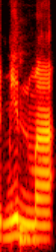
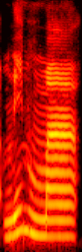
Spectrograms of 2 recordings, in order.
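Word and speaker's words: مما: Kalau sudah ketemu harus melebur dia. Iya. Ya enggak ditulis lagi minma. Kita bacanya juga mimma. Padahal asalnya itu minma. Tapi digabung jadi mimma.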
